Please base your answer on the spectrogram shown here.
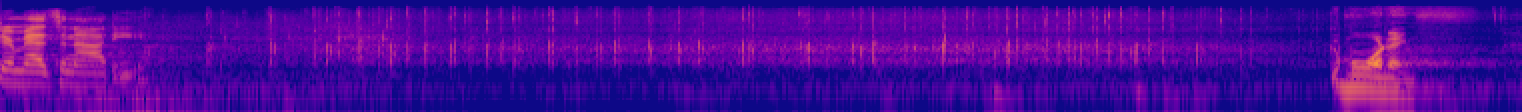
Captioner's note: applause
